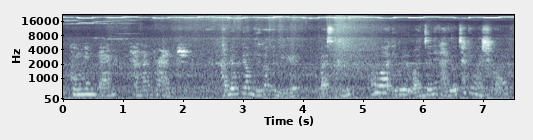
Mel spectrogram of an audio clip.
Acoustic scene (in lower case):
bus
